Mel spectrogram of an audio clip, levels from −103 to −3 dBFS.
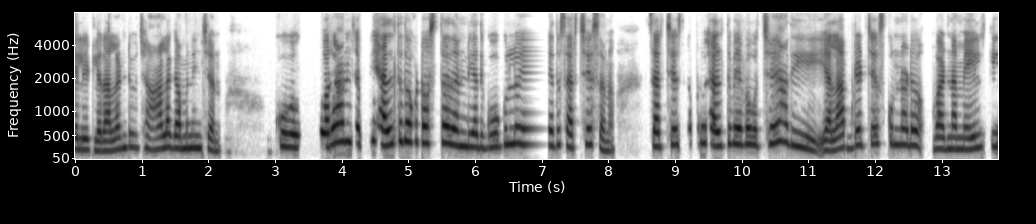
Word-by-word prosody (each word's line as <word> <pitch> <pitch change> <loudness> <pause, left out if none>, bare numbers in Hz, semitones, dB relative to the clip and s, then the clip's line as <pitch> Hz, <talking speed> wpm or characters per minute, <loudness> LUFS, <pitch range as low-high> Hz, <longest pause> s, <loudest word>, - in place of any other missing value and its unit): తెలీట్లేదు. 215 -3 -1
అలాంటివి 255 +5 -4
చాలా 235 +3 -1
గమనించాను. 245 -4 -1 0.9
కు 290 - +1 0.6
కొరా 310 +6 +6
అని 385 0 +2
చెప్పి 385 +4 +1
హెల్త్‌దొకటొస్తాదండి 345 -3 +4
అది 260 0 -3
గూగుల్‌లో 325 +5 -1 0.5
ఏదో 310 +1 -3
సర్చ్ 260 -2 0
చేశాను, 230 -12 -2 0.6
సర్చ్ 285 -1 +2
చేసినప్పుడు 330 +1 -4
హెల్త్‌వేవో 330 +2 +3
ఒచ్చాయి, 345 +5 -1
అదీ 315 -4 -1 0.5
ఎలా 225 +5 +1
అప్డేట్ 295 +5 -4
చేసుకున్నాడో, 325 -2 -2 0.3
వాడు 235 -1 0
నా 230 - +1
మెయిల్‌కి 265 +4 -3
290 Hz, 110 wpm, -19 LUFS, 250-330 Hz, 0.9 s, కొరా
